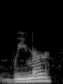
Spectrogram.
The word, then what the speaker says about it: Weimer: Well, in actuality, Weimer is a German name, and the just for folks who know anything about German, is that usually the pronunciation of the long vowel on, or the long vowel on something like that, is usually the second vowel. That's why I pronounce it Weimer.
